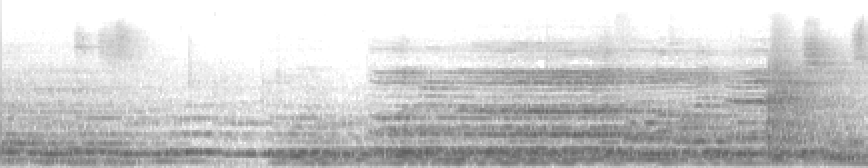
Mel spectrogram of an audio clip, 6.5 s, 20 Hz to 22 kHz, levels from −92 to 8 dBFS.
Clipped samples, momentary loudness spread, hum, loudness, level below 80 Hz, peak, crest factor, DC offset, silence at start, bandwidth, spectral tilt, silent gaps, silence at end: under 0.1%; 8 LU; none; -36 LUFS; -76 dBFS; -20 dBFS; 16 dB; under 0.1%; 0 s; 14.5 kHz; -4.5 dB/octave; none; 0 s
